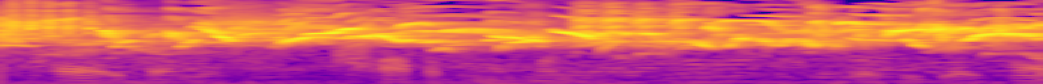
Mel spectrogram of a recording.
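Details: Contest Oriental magpie-robin from a practice duel in Sindanglaut, Indonesia, delivering a bright, rapid stream of looping whistles and buzzy trills, while spectators shout in the background.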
